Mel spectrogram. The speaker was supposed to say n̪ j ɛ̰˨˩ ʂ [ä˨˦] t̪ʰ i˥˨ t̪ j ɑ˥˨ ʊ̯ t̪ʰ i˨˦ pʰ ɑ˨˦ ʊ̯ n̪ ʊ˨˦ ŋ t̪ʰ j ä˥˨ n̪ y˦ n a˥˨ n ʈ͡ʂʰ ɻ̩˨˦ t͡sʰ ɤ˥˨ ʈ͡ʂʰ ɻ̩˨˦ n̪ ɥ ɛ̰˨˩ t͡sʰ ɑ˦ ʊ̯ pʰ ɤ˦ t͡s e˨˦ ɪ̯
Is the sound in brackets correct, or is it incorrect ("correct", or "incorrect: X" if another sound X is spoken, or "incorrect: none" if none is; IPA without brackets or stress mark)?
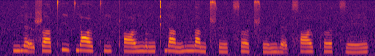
correct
